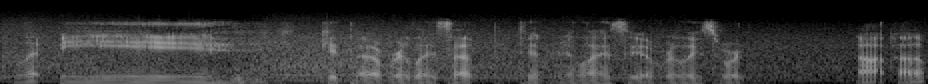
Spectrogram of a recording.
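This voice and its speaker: A man's fairly low voice at a moderate pace, fairly even in intonation, over noticeable background noise. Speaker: sim racing streamer. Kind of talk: live stream commentary. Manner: casual, conversational.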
